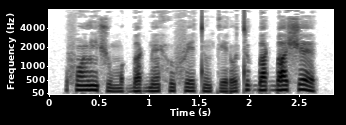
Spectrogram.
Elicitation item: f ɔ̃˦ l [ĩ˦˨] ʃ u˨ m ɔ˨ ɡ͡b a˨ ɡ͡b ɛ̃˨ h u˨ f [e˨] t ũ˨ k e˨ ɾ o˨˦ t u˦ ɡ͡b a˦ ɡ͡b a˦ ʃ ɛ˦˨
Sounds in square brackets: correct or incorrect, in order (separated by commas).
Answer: correct, correct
